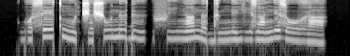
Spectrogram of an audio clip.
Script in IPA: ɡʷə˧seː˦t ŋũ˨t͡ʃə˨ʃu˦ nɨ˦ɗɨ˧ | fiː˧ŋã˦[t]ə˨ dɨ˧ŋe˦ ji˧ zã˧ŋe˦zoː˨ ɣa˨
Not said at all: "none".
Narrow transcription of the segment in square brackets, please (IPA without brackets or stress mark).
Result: n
